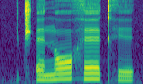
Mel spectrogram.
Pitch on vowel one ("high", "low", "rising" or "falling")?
low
